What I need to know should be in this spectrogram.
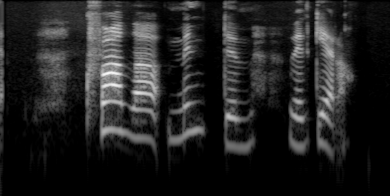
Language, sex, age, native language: Icelandic, female, 10, Icelandic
